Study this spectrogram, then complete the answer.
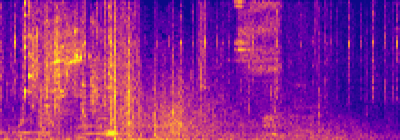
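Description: An explosion booms loudly and echoes.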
